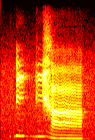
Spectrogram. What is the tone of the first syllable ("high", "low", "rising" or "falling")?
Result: high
